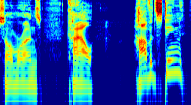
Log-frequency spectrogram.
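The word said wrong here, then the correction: Hvidston: am I getting that right? – Vidston, H is silent. Vidston, thank you. – Like the Viking, yeah. – All right. Kyle Vidston, thank you.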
